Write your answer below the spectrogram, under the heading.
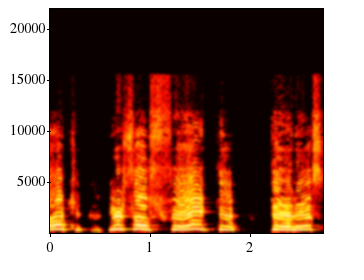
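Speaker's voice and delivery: mock high-pitched squeal. Mocking an accuser's voice while relaying an online argument, in an imitation of a loud high-pitched voice. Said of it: "Voice getting all loud, high pitched".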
